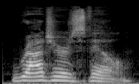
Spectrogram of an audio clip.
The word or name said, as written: rogersville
